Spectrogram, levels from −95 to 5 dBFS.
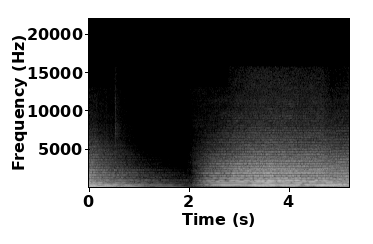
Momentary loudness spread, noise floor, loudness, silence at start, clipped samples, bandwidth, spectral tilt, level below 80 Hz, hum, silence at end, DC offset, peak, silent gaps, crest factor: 18 LU; -66 dBFS; -29 LUFS; 0 s; under 0.1%; 10 kHz; -6 dB/octave; -46 dBFS; none; 0 s; under 0.1%; -14 dBFS; none; 16 dB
